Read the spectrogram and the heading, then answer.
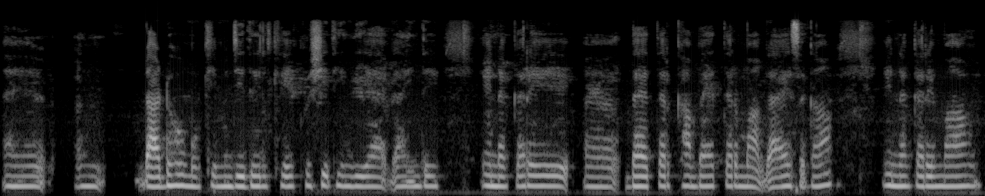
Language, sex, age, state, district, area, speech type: Sindhi, female, 45-60, Gujarat, Junagadh, urban, spontaneous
